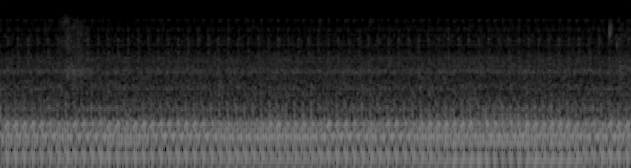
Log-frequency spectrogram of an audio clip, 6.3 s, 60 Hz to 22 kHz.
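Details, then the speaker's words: Yamasaki YM50 RE 50cc motorcycle with electronic carburation, first cold start of the day: even, quick single-cylinder putter with no misses, idle climbing toward about 2000 rpm as it warms; normal, with e-carb clicking adjusting mixture. "as you can hear now the revs are starting to increase and that means it is getting closer to a position that you can actually ride it"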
